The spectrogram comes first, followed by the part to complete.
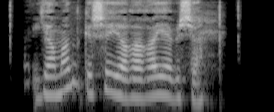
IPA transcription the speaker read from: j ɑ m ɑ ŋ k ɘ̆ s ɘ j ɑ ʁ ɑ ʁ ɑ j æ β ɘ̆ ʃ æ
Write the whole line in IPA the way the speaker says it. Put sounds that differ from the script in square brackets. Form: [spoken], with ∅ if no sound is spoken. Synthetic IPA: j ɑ m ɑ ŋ k ɘ̆ [ʃ] ɘ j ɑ ʁ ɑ ʁ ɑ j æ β ɘ̆ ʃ æ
